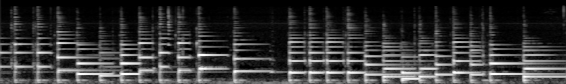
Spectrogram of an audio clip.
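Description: Plucked guitar phrase, a bachata-style run of quick single notes over low bass tones, played solo and close with crisp attacks and a steady flowing rhythm.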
